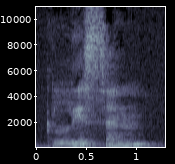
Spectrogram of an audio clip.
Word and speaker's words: glisten: top of the trees glisten so the t is silent and then the end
